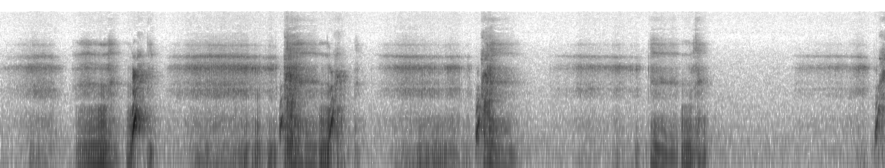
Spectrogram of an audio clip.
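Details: A dog asleep after a long hard day, dreaming and making funny noises: breathy snoring wheezes and snuffles in irregular bursts, with a few sharper squeaky whimpers standing out among the rasping breaths indoors.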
